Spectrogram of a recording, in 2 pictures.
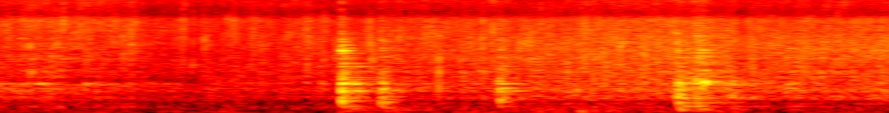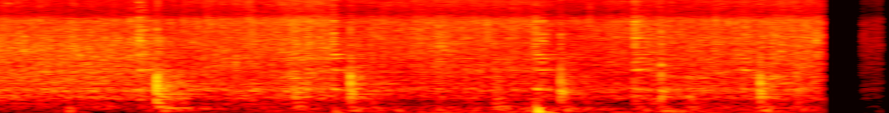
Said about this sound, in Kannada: ನೀಟಾಗಿ ಹಸಿ ವಾಸನೆ ಹೋಗೋವರೆಗೂ ಫ್ರೈ ಮಾಡ್ಕೋಬೇಕು, ಆವಾಗ ಚೆನ್ನಾಗಿರುತ್ತೆ.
